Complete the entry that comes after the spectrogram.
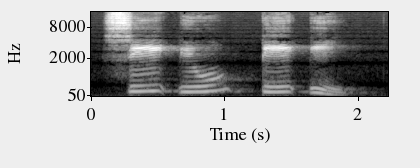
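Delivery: letters spelled out slowly, one by one; slow letter-by-letter spelling. Shown as a demonstration. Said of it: "इसे कुटे या कटे नहीं पढ़ेंगे".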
